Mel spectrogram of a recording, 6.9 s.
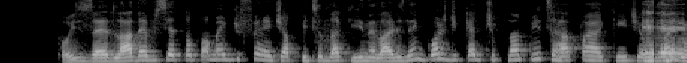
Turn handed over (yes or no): yes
